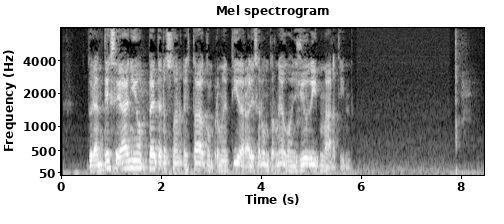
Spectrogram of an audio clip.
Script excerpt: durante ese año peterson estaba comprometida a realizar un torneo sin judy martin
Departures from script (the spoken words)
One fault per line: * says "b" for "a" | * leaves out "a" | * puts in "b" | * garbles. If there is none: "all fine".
* says "con" for "sin"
